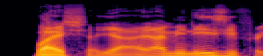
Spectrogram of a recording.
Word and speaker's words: Carl Weische: What's the best name to pronounce her name? Carl Weische. Weische.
